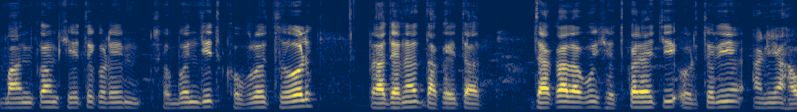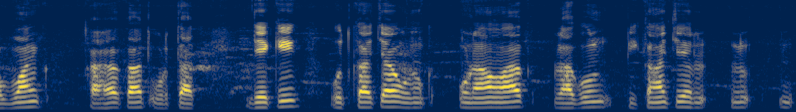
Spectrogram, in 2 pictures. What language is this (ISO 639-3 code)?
kok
